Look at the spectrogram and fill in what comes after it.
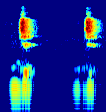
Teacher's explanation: Again, j, j. We can feel the vibration while having the sound, so that means this is under voiced consonant.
